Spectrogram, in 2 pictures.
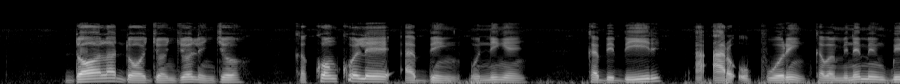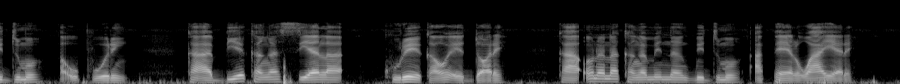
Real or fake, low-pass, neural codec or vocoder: real; 7.2 kHz; none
